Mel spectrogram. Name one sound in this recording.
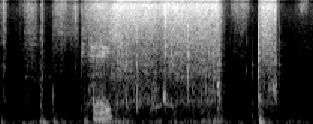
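Paper rustles and crinkles as hands press and smooth it.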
